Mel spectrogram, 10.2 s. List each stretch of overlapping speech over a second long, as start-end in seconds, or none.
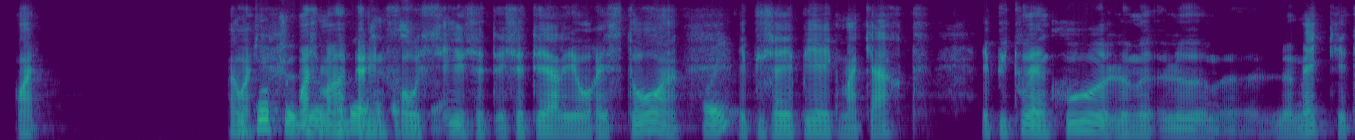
1.7-3.4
